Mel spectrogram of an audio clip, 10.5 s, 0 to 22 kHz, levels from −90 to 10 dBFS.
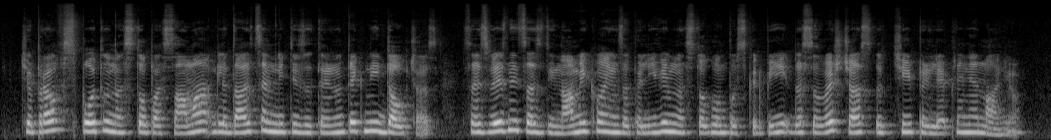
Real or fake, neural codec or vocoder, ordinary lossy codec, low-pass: fake; codec, 44.1 kHz, 7.8 kbps, Pupu-Codec; none; 19.8 kHz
